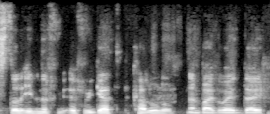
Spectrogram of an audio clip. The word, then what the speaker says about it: Kalulu: by the way, Dave, you're always writing his name wrong with Kulalu. It's Kalulu. Kalulu. Yeah. Add another variable. I didn't add a syllable. I just swapped some U's and A's, some vowels.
